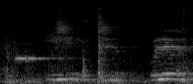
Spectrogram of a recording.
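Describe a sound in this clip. A lift button beeps when pressed.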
